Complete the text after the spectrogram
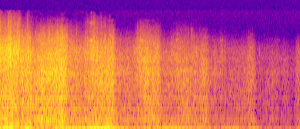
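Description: A storm sound effect: a steady, loud roar of wind and rain with a deep low rumble, surging in gusts before gradually fading over a few seconds, with no voices.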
